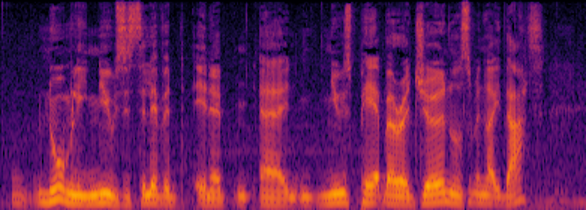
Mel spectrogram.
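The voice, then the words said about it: Put-on character accent. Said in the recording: “You were shocked by my accent, because I certainly am. I don't know if I'm going to be able to keep this one up for very long”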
